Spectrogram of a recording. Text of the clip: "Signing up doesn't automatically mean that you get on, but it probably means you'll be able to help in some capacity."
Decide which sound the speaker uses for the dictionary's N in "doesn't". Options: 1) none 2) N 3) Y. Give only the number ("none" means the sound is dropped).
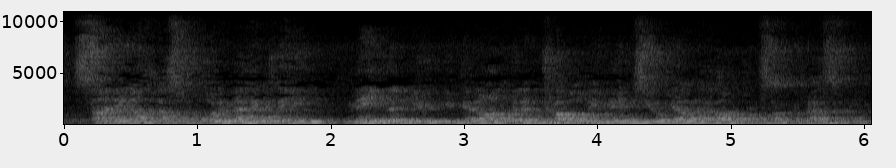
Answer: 1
